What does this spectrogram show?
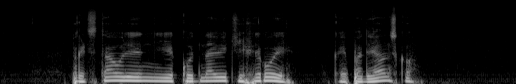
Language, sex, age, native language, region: Slovenian, male, 18-29, Slovenian, Gorenjska region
